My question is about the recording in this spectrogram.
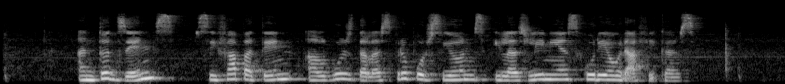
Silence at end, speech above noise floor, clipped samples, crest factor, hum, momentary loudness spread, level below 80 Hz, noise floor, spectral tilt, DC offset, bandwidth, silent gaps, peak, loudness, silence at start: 0.55 s; 35 dB; under 0.1%; 16 dB; none; 12 LU; -68 dBFS; -53 dBFS; -5 dB/octave; under 0.1%; 11.5 kHz; none; -4 dBFS; -19 LUFS; 0.8 s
